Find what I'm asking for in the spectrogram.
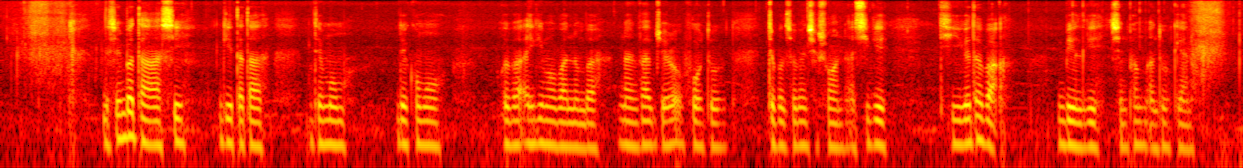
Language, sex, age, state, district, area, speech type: Manipuri, male, 18-30, Manipur, Kangpokpi, urban, read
